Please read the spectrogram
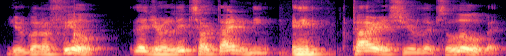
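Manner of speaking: ordinary delivery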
